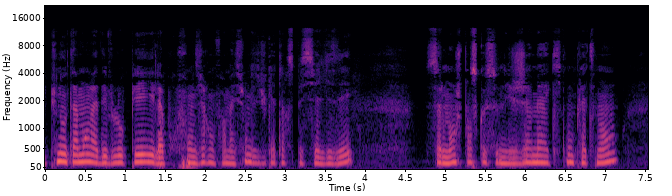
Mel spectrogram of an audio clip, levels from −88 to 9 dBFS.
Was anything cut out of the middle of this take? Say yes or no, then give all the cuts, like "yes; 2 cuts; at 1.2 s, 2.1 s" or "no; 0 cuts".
no; 0 cuts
